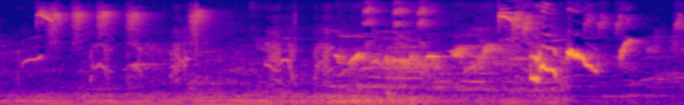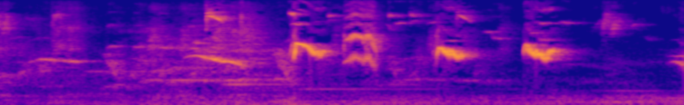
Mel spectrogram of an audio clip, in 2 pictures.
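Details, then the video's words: Drongo, called srigunting krantil locally, delivering a rich mixed song: a burst of chattering squawks, then clear whistled slurs repeated about once per second, with a low droning hum in the first half. "SRIGUNTING KRANTIL RAJA GACOR SANTAY FULL ISIAN MEWAH"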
